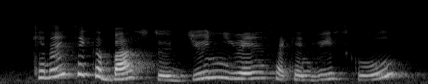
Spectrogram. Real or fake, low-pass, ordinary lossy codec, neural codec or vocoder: real; none; none; none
